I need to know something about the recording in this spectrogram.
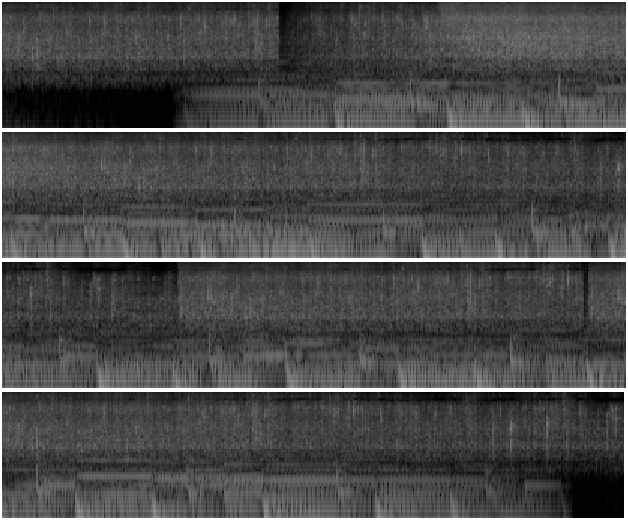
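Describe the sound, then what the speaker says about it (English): Fish sizzles steadily in hot oil, frying until golden, a continuous crackling hiss up close with occasional pops and a brief stir, no talking. "I'm only frying it until the outside is beautifully golden"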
